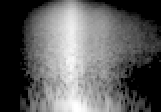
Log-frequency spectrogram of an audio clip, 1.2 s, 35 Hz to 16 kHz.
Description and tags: VS Short Whoosh 5
Short Transition Whoosh. Made in Ableton Live 10, sampler with doppler effect.
sfx, whoosh, fx, swoosh, transition, sound, foley, short, fast, woosh, swish, game, video, effect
